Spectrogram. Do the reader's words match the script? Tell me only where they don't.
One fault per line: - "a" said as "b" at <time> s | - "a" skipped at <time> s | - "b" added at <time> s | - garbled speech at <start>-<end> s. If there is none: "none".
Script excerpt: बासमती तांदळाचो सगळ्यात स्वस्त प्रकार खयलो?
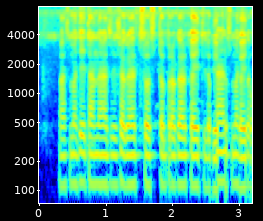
- garbled speech at 2.6-3.2 s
